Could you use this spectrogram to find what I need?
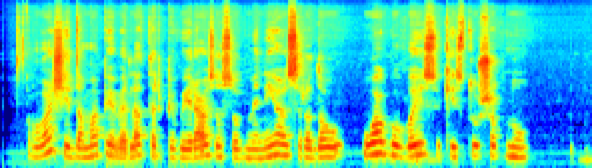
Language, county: Lithuanian, Kaunas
